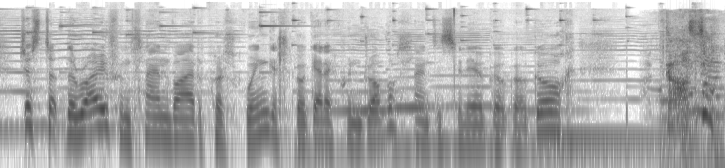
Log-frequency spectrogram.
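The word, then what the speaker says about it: Llanfairpwllgwyngyll: Lo que casi nadie te dice es que para pronunciarlo correctamente hay que dominar el sonido de la doble L galesa, que no suena como la española, sino como un siseo lateral.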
